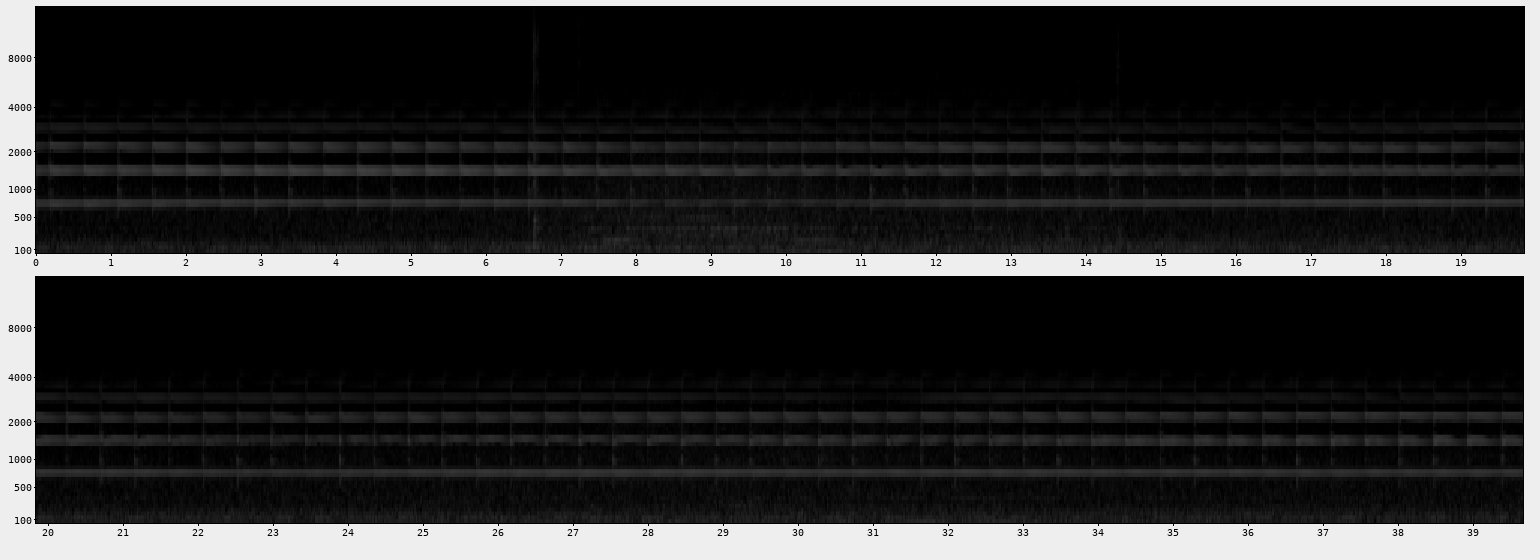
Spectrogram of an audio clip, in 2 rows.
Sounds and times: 0.0s Railroad Crossing 39.6s
0.0s The train runs through 39.6s
3.9s Traffic sound 27.1s

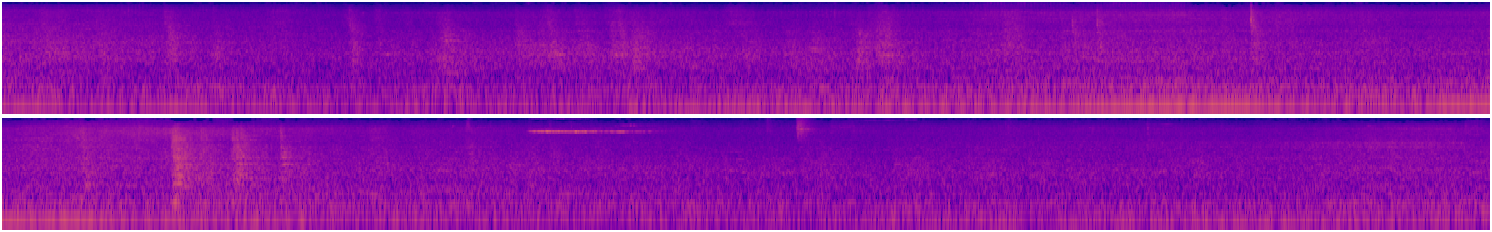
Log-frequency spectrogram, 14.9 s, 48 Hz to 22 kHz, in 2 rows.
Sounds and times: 0.0s The train runs through 14.8s
0.0s Traffic sound 14.8s

